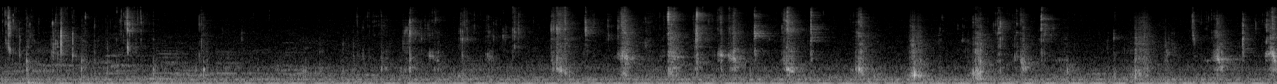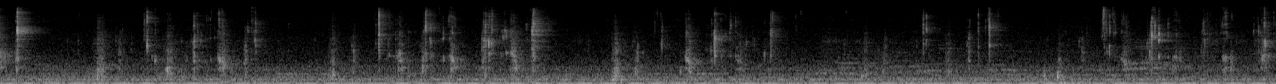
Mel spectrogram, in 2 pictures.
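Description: Close-miked wet mouth sounds of a person eating the last scraps of biryani rice and mint chutney: chewing and lip smacks in many short, irregular clicks. A steady low hum runs underneath.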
